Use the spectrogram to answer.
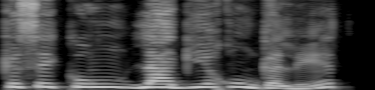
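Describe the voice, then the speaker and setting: A woman's voice: high voice, animated, normal speed, warm tone, no echo, studio quality. A middle-aged Filipino woman with a Filipino accent, earnestly sharing a faith testimony as an interview guest and mixing English into her Tagalog. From Philippines.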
